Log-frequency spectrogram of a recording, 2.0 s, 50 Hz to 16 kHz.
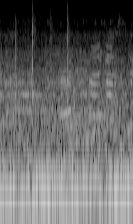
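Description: Low, steady rumble of a 1960s Ford Mustang's engine idling as the car rolls slowly past, with faint voices in the background.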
